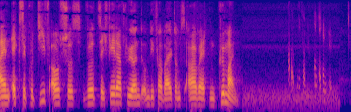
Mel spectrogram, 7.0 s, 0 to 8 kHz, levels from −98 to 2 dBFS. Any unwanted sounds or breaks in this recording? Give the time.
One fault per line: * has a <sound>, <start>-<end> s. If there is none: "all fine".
* has a chirp, 5.8-6.7 s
